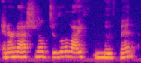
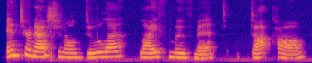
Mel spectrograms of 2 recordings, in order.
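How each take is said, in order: First: It is said at a normal, quick pace. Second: It is said slowly and deliberately.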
